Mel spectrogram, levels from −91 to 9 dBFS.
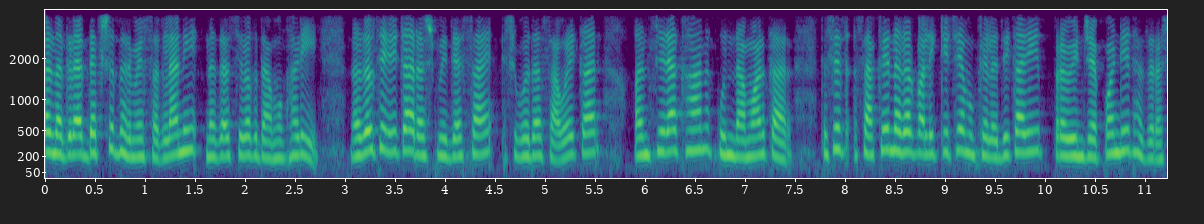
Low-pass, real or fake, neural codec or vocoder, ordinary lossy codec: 3.6 kHz; fake; codec, 16 kHz, 4 kbps, FunCodec, trained on LibriTTS, 50 frames a second; none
